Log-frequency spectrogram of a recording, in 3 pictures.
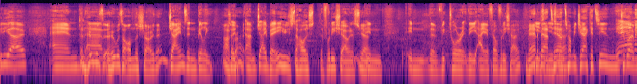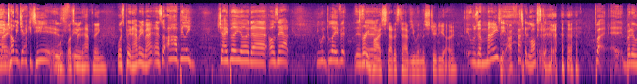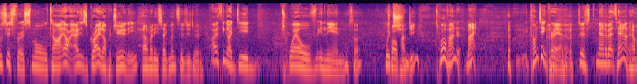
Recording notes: we're live from Donut King in Rowville!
